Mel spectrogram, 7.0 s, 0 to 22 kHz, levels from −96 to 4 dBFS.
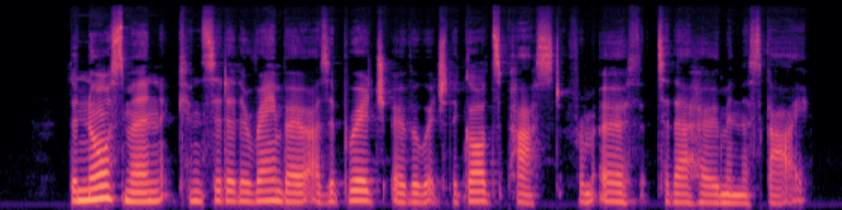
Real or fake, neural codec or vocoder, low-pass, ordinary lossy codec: real; none; 19.8 kHz; none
